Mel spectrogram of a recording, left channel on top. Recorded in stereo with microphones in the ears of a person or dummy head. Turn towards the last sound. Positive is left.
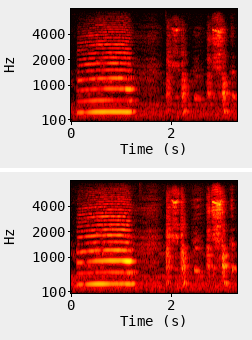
turn(degrees=-30)  # may be behind; listen again after turning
